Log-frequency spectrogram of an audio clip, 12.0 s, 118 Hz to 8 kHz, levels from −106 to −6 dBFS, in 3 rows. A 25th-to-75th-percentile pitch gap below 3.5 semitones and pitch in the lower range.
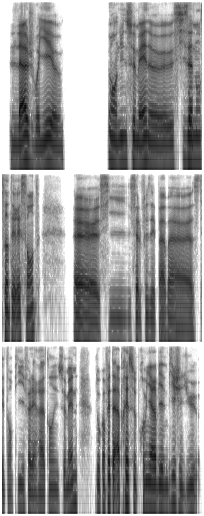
Yes: average, 2.8 semitones; low, 120 Hz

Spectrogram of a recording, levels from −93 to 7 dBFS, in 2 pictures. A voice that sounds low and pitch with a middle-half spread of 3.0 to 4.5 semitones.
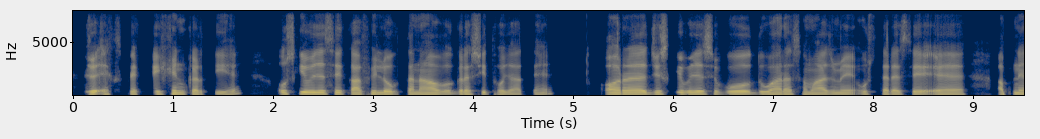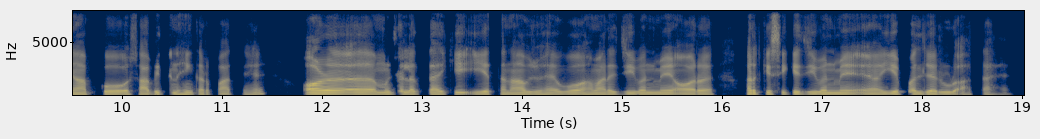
No: low, 120 Hz; narrow, 2.6 semitones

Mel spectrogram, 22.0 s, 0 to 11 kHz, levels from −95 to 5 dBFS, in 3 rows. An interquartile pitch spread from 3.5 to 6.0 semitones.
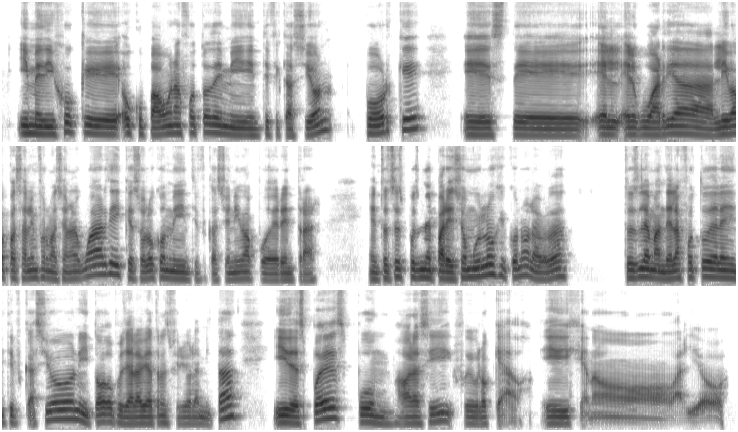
Yes: average, 4.1 semitones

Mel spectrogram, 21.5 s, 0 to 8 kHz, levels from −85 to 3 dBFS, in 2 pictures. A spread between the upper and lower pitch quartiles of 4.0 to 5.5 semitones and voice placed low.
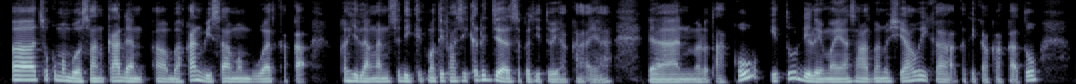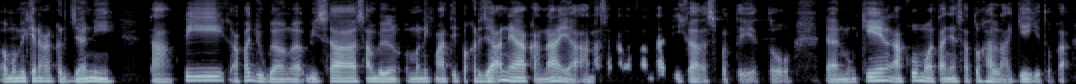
No: average, 3.3 semitones; low, 105 Hz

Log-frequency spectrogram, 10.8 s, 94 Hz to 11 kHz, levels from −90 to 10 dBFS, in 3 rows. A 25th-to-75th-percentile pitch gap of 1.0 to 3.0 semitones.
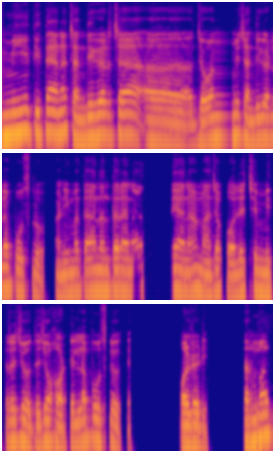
Yes: average, 2.7 semitones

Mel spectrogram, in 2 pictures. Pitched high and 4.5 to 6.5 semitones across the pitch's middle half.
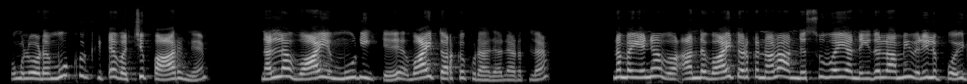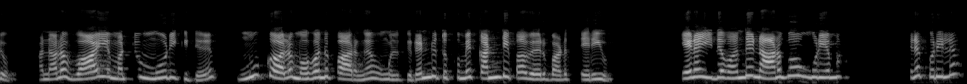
Yes: very high, 295 Hz; average, 4.9 semitones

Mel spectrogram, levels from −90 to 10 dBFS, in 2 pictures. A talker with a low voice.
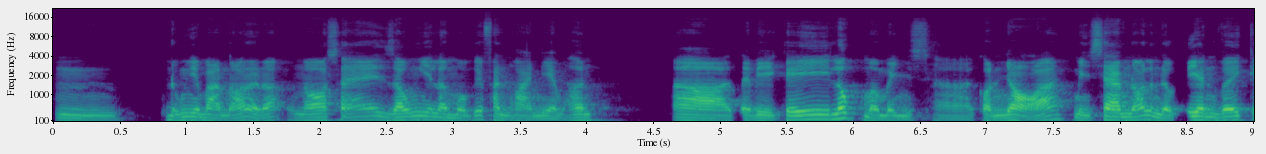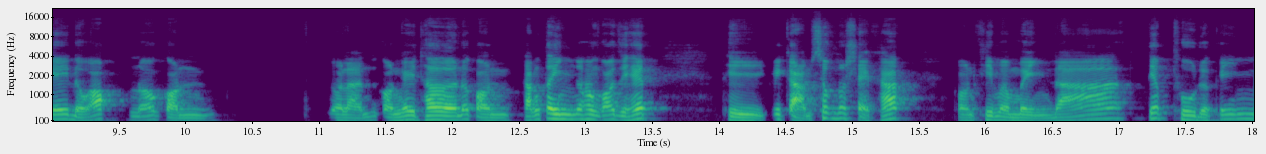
Yes: low, 115 Hz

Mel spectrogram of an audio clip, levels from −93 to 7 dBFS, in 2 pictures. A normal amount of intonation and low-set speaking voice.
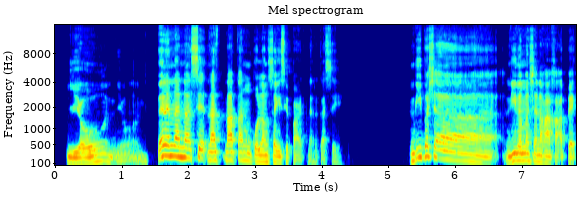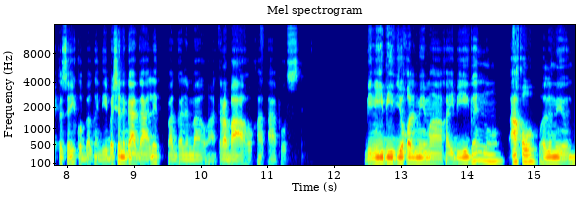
No: wide, 5.7 semitones; low, 115 Hz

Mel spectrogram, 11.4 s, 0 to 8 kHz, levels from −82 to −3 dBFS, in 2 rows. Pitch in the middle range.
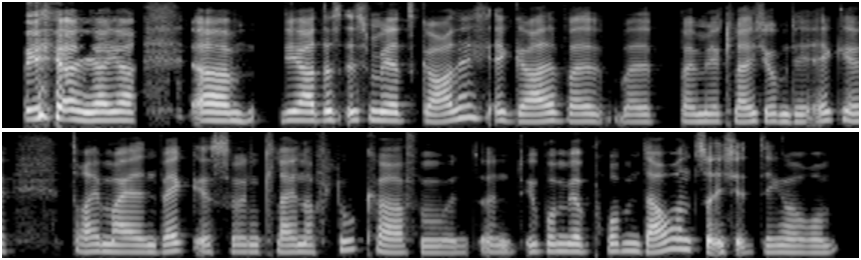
Yes: medium, 175 Hz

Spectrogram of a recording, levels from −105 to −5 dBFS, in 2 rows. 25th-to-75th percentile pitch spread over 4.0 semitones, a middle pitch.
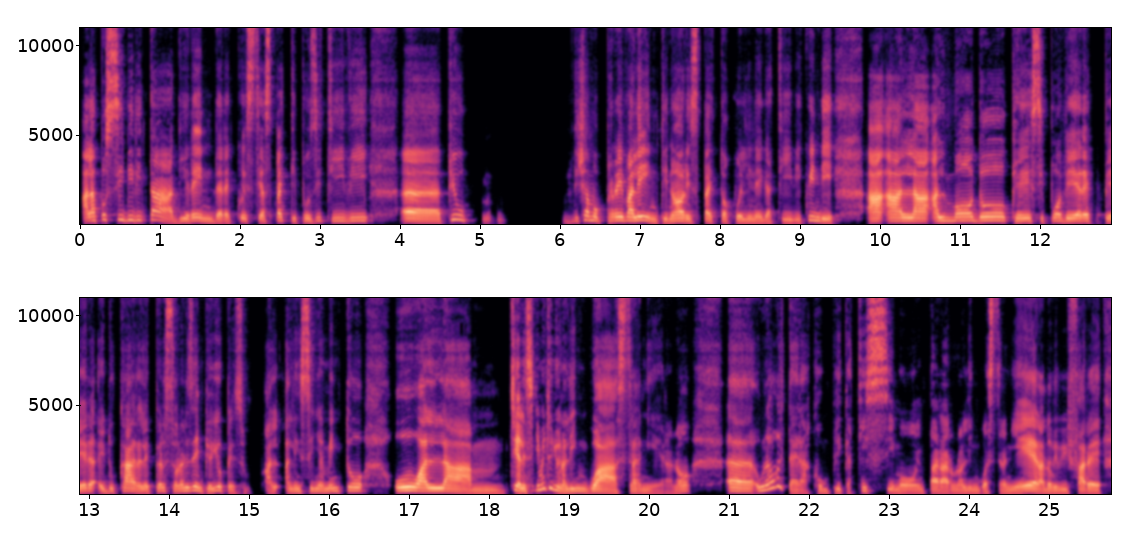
Yes: average, 4.8 semitones; medium, 175 Hz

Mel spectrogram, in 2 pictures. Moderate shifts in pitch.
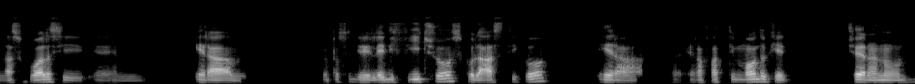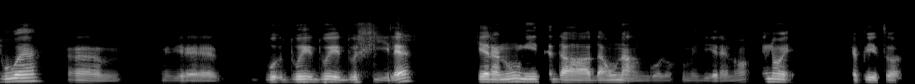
Yes: average, 3.3 semitones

